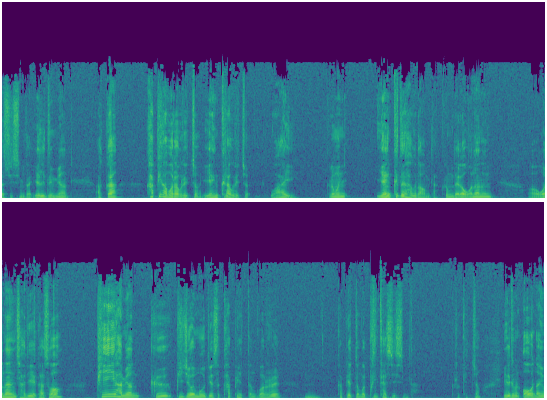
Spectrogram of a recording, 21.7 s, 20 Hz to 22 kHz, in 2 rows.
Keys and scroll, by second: 5.9 y, 13.2 p.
